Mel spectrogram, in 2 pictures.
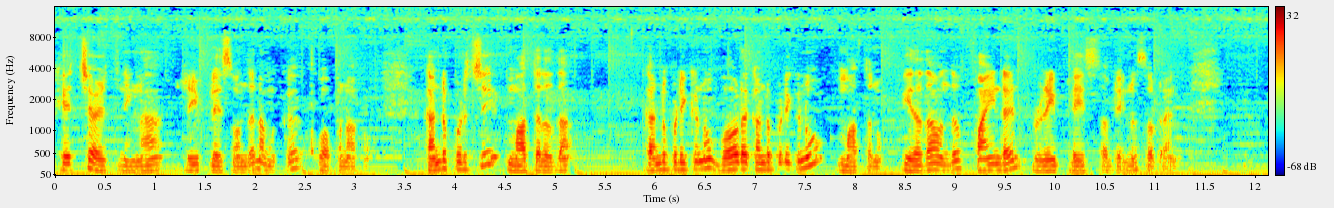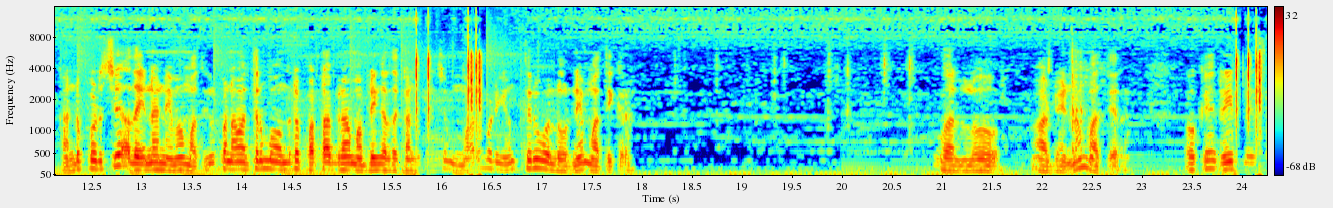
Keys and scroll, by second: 17.2-21.8 typing.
